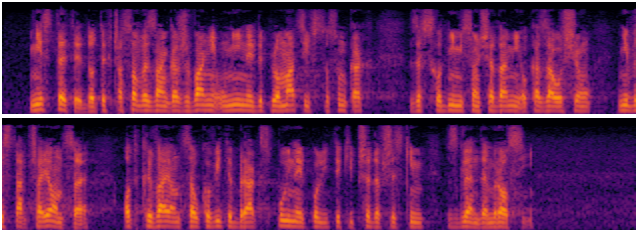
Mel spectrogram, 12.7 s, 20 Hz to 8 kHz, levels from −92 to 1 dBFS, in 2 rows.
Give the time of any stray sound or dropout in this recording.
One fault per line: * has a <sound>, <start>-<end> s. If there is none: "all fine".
all fine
